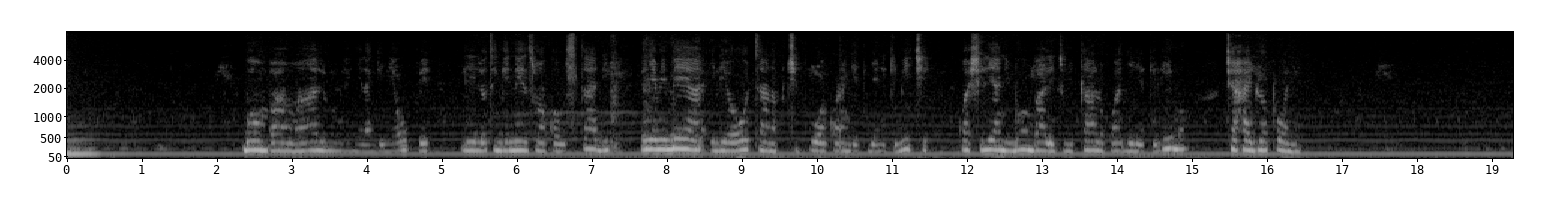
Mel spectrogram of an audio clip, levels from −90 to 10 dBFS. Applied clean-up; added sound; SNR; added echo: none; none; none; none.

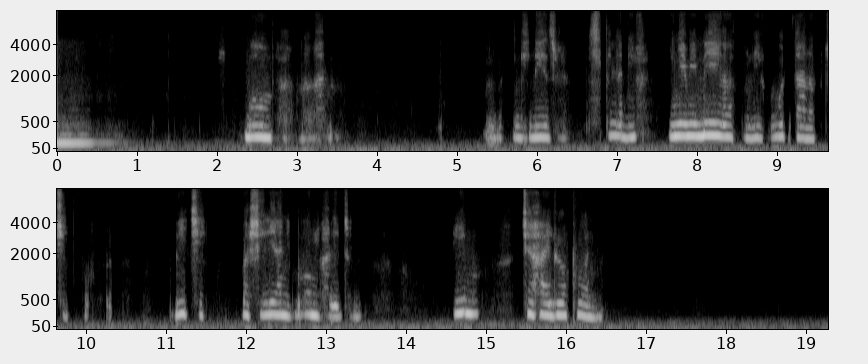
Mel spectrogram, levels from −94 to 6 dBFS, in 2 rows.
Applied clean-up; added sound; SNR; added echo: neural diffusion model UNIVERSE++.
